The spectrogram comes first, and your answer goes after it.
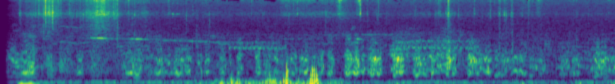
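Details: Guinea pig eating, giving a steady low crunching and rustling patter that runs throughout, with a louder burst of munching near the middle.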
